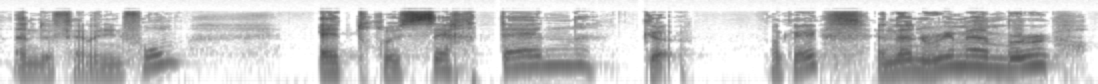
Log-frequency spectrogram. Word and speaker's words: certaine: will change the thing, and then you will pronounce it n. Okay, so the masculine form, certain, the feminine form, certaine.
